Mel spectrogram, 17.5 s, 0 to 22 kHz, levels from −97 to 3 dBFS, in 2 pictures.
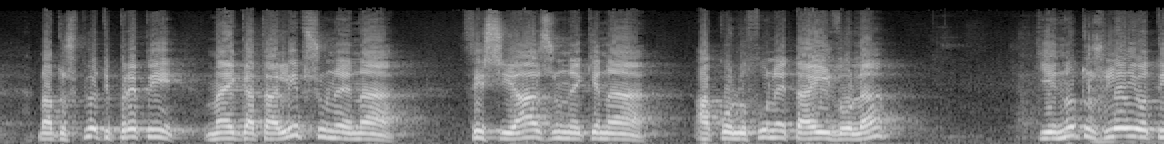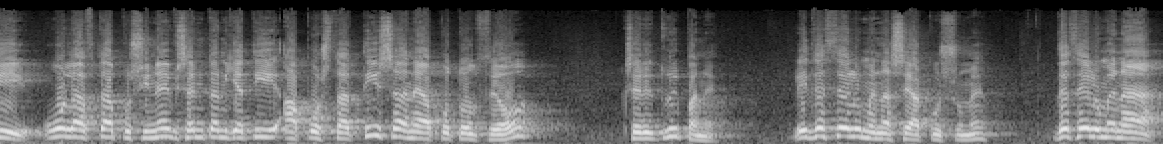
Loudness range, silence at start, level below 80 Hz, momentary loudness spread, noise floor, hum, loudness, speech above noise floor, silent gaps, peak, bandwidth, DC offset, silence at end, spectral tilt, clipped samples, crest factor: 3 LU; 0.3 s; -48 dBFS; 7 LU; -48 dBFS; none; -14 LUFS; 35 dB; none; -4 dBFS; 17 kHz; under 0.1%; 0 s; -4.5 dB/octave; under 0.1%; 10 dB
